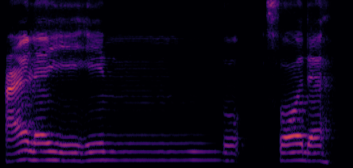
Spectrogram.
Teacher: Mim bertemu mim diberi gunah.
